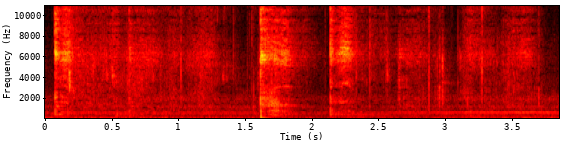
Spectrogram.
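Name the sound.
dry-roasting cumin and fenugreek seeds in a pan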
